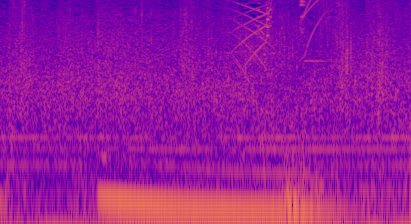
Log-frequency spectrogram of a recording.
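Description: A deep rumbling burst swells and fades.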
